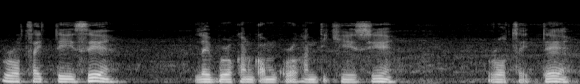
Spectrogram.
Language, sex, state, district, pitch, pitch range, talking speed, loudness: Nagamese, male, Nagaland, Dimapur, 115 Hz, 115-125 Hz, 125 wpm, -17 LUFS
